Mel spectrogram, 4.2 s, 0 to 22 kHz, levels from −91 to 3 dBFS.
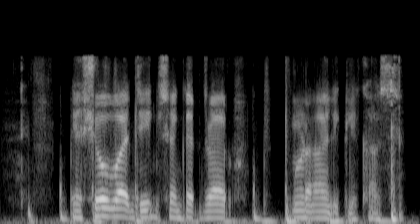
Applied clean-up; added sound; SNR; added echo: neural diffusion model UNIVERSE++.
